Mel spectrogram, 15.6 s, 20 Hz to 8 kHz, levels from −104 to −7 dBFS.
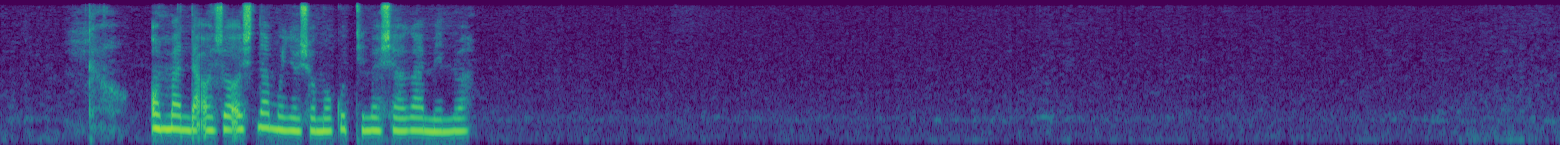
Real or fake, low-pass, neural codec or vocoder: real; 7.2 kHz; none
